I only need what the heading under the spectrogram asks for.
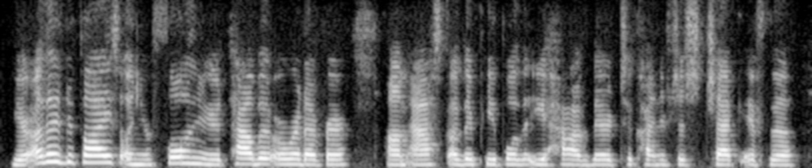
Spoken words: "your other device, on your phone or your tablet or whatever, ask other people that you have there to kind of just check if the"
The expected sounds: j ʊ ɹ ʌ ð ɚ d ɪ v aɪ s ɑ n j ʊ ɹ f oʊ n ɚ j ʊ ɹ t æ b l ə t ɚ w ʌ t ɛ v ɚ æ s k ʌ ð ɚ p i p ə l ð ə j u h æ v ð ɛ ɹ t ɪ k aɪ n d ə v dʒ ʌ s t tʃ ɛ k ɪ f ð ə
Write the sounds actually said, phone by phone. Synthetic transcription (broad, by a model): j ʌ ɹ ʌ ð ɚ d ɪ v aɪ s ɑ n j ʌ ɹ f oʊ n ɚ j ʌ ɹ t æ b l ə t ɚ w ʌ t ɛ v ɚ æ s k ʌ ð ɚ p i p l ð ə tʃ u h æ v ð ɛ ɹ t ɪ k aɪ n d ə v dʒ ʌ s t tʃ ɛ k ɪ f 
